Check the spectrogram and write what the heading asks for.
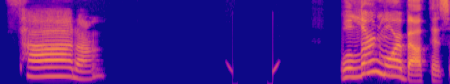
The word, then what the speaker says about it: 사랑: 사랑. 사랑. It sounds closer to an L than an R in English. Listen again carefully. 사랑. 사랑.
